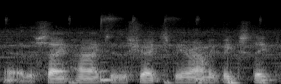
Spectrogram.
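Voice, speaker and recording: A man with an English accent giving a casual hands-on product review in a halting, matter-of-fact way. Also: low voice, little pitch movement, vocal fry, over music. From England. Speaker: amateur radio reviewer. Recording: dull, lo-fi camera sound.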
